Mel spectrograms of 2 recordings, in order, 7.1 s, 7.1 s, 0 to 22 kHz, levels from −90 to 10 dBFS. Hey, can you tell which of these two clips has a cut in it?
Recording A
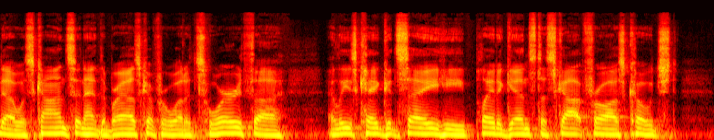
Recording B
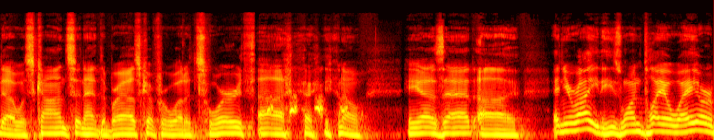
B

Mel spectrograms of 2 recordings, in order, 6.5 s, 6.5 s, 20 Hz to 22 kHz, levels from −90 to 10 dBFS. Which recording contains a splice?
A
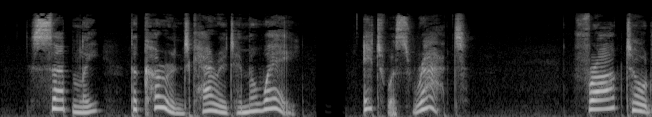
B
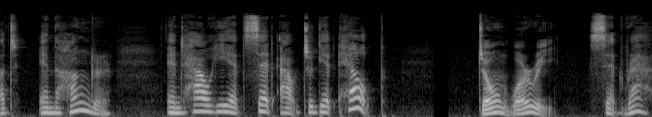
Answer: A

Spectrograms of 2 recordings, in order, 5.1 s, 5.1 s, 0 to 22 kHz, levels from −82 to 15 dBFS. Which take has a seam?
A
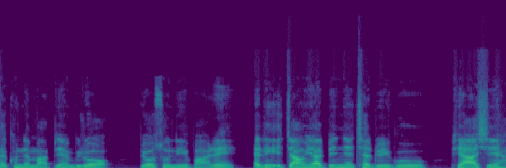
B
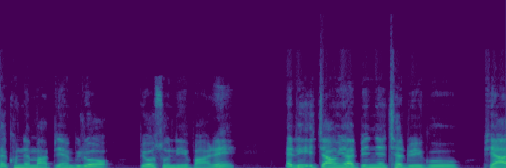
A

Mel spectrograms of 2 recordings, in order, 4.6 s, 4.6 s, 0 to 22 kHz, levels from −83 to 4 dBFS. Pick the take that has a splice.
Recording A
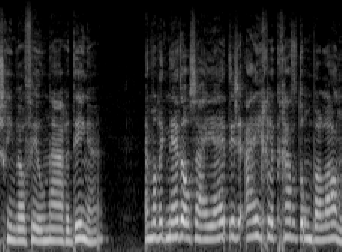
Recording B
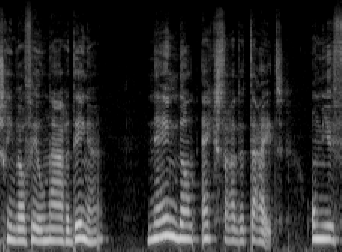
A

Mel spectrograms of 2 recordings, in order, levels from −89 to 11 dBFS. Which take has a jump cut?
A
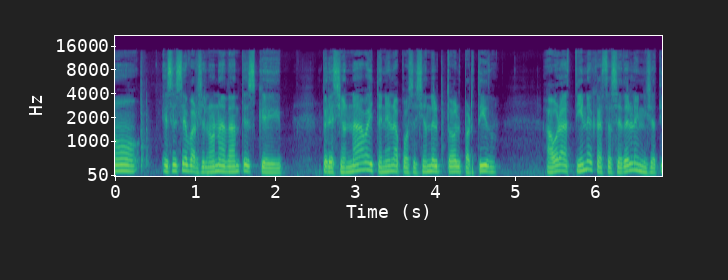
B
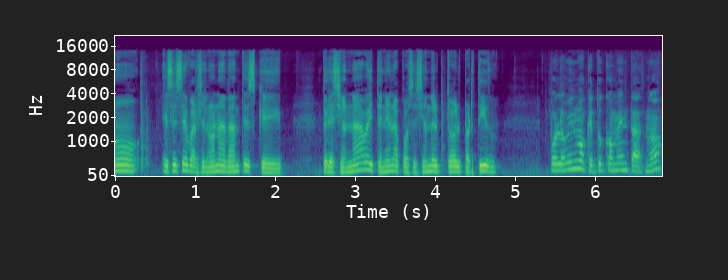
B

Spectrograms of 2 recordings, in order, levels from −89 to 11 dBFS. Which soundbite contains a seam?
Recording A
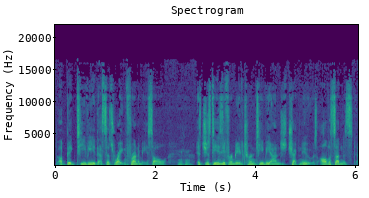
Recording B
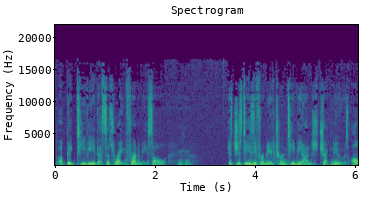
A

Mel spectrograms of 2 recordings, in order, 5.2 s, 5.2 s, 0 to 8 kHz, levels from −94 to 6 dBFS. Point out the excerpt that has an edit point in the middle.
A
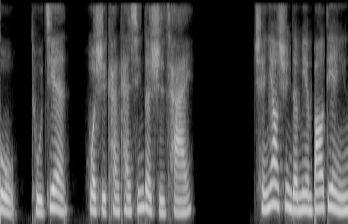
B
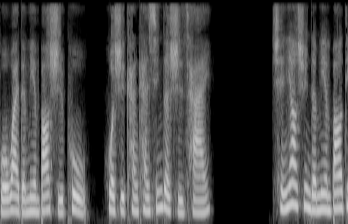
B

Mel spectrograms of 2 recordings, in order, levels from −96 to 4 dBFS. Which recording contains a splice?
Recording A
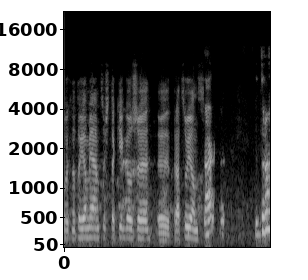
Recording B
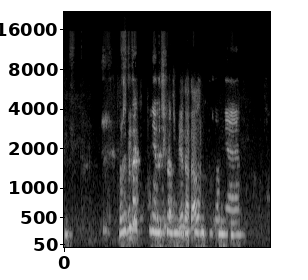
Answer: A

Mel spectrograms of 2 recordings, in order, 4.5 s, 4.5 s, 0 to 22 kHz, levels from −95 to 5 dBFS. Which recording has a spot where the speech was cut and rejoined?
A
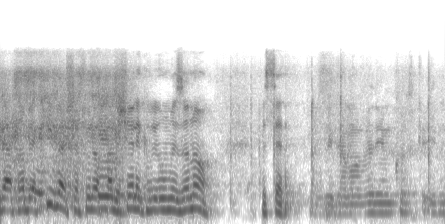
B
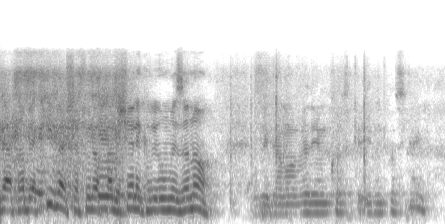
B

